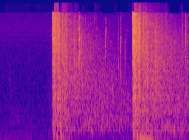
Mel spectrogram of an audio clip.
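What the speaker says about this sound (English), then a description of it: "Did he have a hunting rifle as well?" Hunting rifle gunshots in the video game The Last of Us: two loud, sharp blasts about a second apart, each followed by a long ringing tail, with no talk.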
